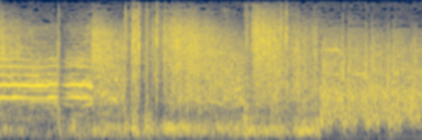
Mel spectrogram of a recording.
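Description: Rifles fire a loud volley outdoors.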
